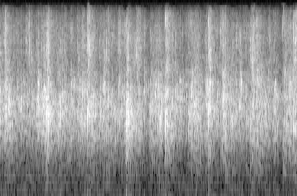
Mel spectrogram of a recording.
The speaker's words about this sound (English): If anybody believes that Jesus is a healer of all manner of diseases, I want you to put your Bible down and clap your hands. Say, thank you, Jesus.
